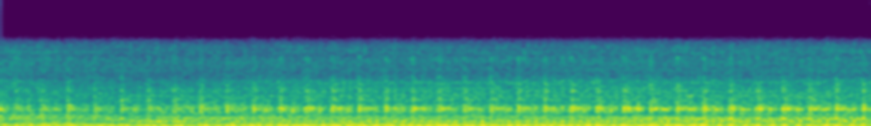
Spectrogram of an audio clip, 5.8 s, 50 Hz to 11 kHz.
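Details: BMW E60 535d diesel at idle: a dull, rhythmic knock of roughly twice a second beneath the normal clatter; the owner asks whether the engine runs correctly, and the source is not pinned down.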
